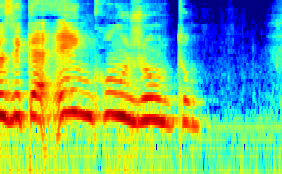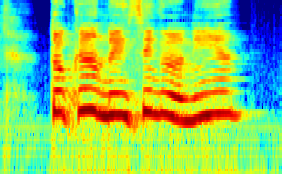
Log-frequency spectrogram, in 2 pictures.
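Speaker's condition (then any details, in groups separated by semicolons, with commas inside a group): Amyotrophic lateral sclerosis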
